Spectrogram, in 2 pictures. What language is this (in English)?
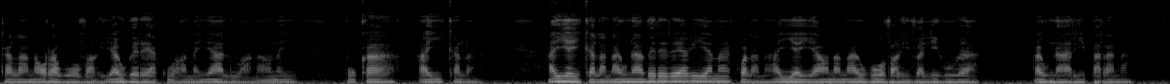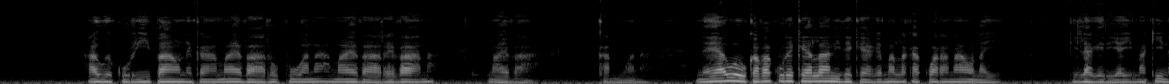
Hula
